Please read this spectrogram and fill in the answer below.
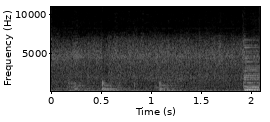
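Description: Upright double bass plucking a few separate notes over a steady low held tone, as the amplified band starts a song. A louder, fuller attack comes right at the end.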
